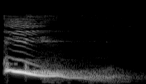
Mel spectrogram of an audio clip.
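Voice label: ouch, dragon; fafnir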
